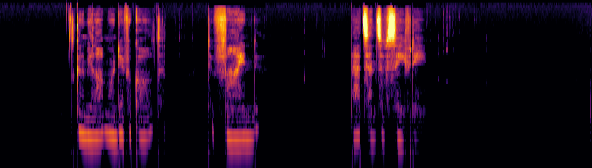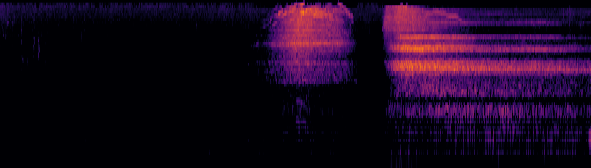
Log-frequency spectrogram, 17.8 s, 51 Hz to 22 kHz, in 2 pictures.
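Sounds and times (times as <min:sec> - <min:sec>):
speech: 0:01.2 - 0:02.6, 0:03.2 - 0:04.0, 0:05.3 - 0:06.4
person taking a quiet breath: 0:12.7 - 0:17.7.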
